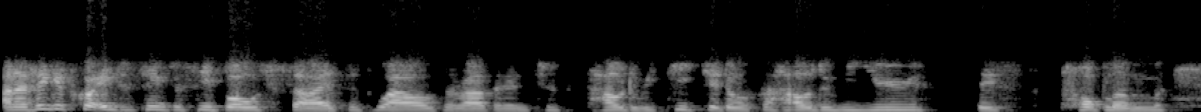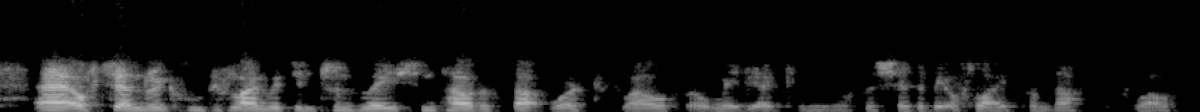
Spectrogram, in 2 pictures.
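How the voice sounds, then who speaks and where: A woman's voice: on the low side, level tone, fast. A woman from Switzerland, a German teacher and translator, introducing herself on a panel with many hesitant fillers. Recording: tinny phone-like audio.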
